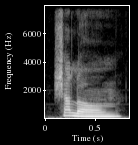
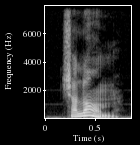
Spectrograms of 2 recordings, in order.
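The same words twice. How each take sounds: First: The intonation sounds like a farewell. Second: The intonation sounds like a greeting. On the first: It says goodbye. "how I change my intonation, how my voice goes up and down" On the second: It says hello. "how I change my intonation, how my voice goes up and down"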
